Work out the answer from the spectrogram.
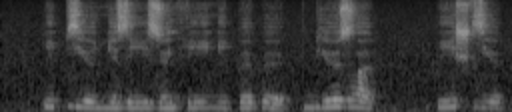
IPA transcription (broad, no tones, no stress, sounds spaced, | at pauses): p i p zʲ øː ʎ ɪ z iː z ʏ lʲ h iː ʎ i p ø p ø | bʲ øː z lˠ ə | p iː ʃ zʲ ø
